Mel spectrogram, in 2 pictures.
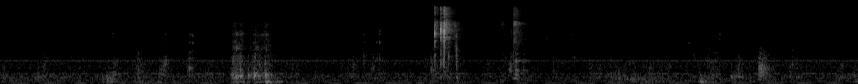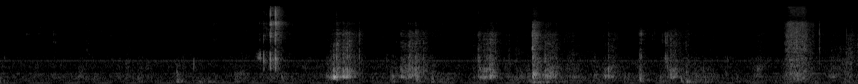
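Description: Mouth sounds of eating chicken biryani and a crisp cracker by hand: chewing with a string of short, sharp crunches, the loudest about four seconds in and more of them packed into the last six seconds.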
